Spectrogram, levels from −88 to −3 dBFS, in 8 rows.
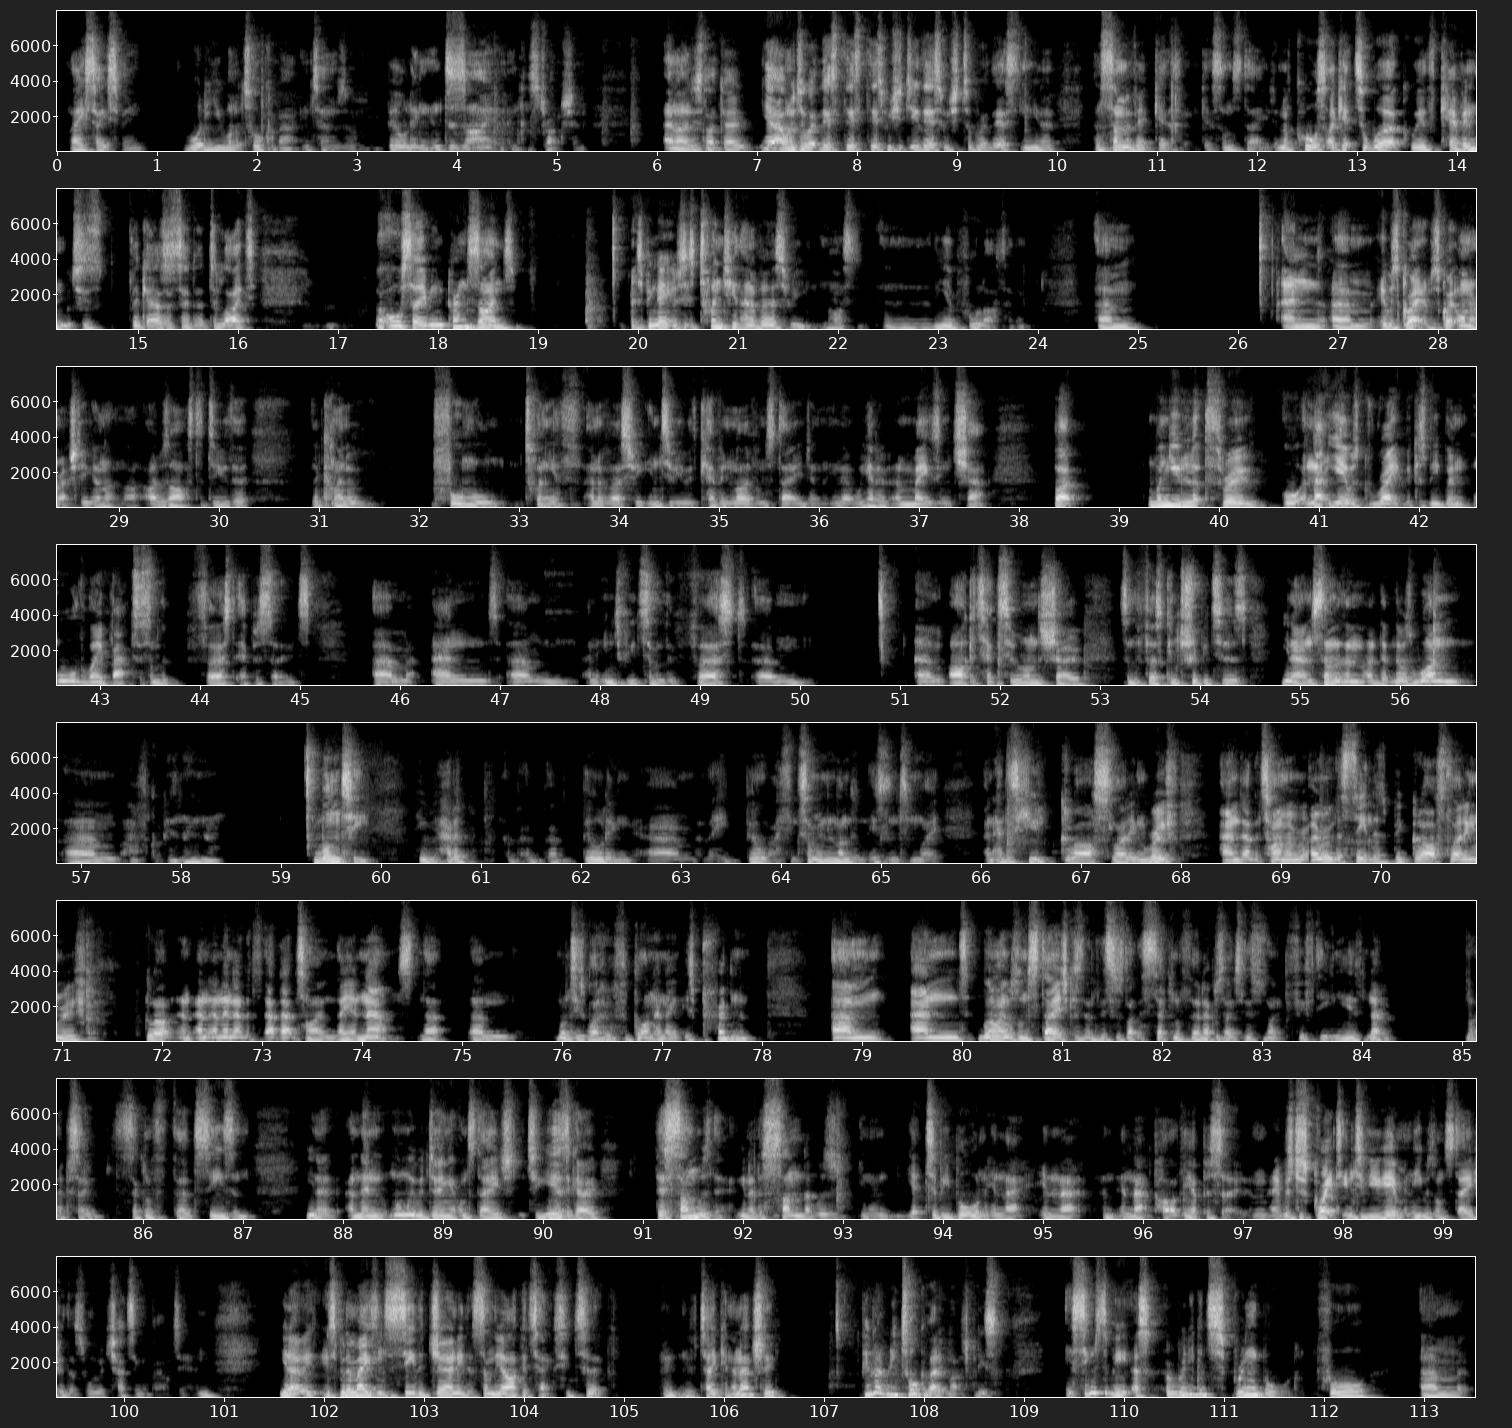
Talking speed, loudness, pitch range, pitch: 205 wpm, -24 LUFS, 115-145 Hz, 125 Hz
